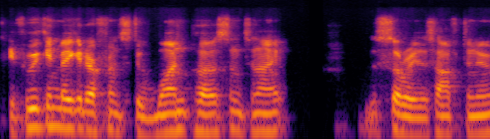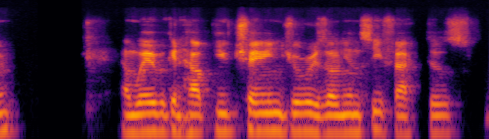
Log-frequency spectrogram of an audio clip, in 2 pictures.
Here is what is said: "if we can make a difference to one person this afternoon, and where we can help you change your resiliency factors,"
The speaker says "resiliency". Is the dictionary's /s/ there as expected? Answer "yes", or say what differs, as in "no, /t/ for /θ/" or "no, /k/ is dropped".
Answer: yes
